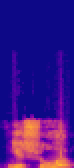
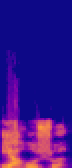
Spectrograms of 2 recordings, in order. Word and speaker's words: Yeshua: Então, o nome do Salvador, Yeshua, outras ramificações acreditam que a pronúncia seja Yahushua.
